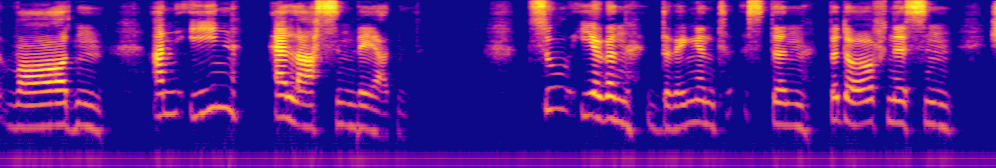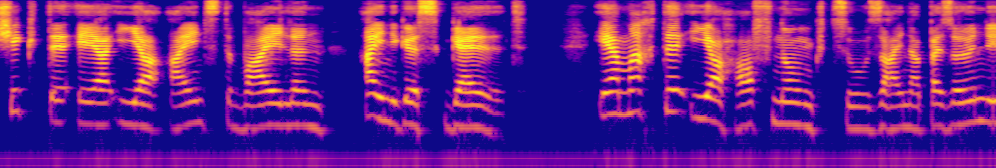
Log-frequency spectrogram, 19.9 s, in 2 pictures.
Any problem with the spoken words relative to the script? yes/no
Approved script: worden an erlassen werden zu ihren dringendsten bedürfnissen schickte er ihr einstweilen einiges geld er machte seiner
yes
